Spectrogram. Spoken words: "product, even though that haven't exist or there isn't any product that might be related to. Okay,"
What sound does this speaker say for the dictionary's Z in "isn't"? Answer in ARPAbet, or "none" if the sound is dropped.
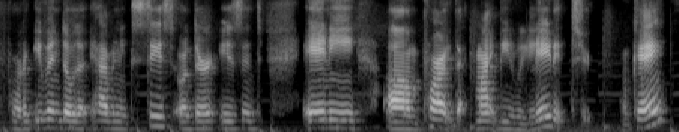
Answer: Z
